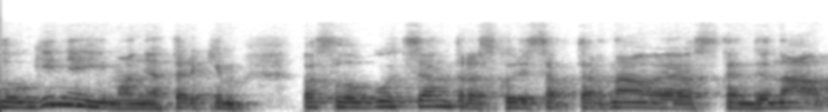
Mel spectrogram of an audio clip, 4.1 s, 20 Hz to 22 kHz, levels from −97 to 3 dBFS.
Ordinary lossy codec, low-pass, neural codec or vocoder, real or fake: MP3, 96 kbps; 10.8 kHz; none; real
